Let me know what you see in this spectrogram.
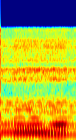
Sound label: arrr; ST-XX Amiga Soundtracker Sample Packs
